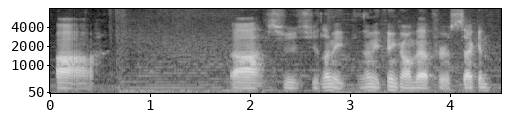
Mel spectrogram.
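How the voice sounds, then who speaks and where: A man's voice: on the low side, little pitch movement, normal speed, fairly bright tone, faint music behind. A man playing a tabletop role-playing game, talking casually and groping for words as he improvises. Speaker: player.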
